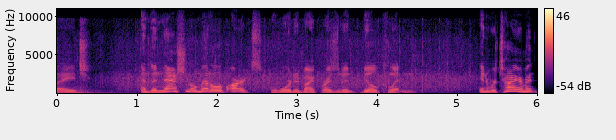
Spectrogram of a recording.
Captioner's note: voice-over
